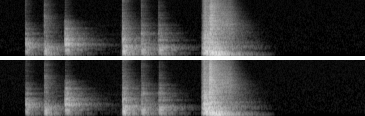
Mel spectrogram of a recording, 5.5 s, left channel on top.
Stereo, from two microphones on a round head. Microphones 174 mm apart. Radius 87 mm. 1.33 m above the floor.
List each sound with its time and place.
0.4 s knocking: 90° left, 0.9 m
3.0 s a whoosh: 50° right (ahead or behind), 0.6 m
